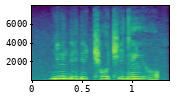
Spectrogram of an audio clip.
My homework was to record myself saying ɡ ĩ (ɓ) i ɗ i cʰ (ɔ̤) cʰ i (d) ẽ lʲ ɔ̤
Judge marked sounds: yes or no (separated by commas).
no, yes, yes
